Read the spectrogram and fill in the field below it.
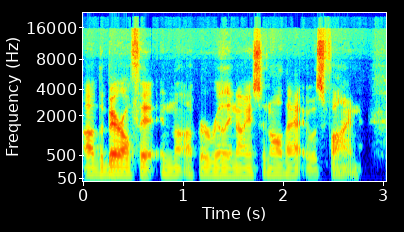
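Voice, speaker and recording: Recorded dry and close with no echo, a man speaks at a fairly quick pace in a medium pitch. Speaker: gun enthusiast streamer. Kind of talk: live stream Q&A. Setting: home at night, headset, others asleep.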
